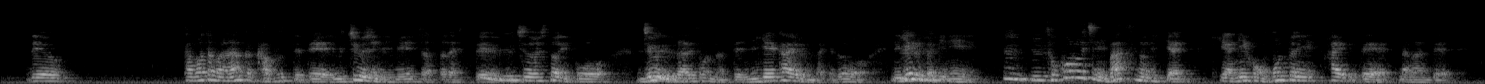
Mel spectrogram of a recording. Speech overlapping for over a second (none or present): none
